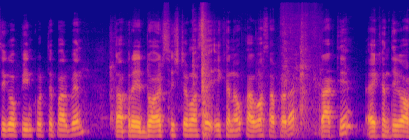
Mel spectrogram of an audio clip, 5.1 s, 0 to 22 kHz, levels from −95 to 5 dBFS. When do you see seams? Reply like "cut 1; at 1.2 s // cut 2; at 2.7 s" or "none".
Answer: none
